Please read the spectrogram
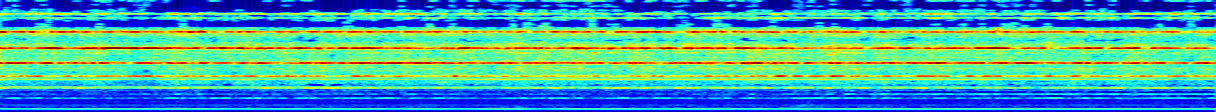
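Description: Fire alarm sounding steadily: one unbroken tone with a stack of high overtones, not pulsing.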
